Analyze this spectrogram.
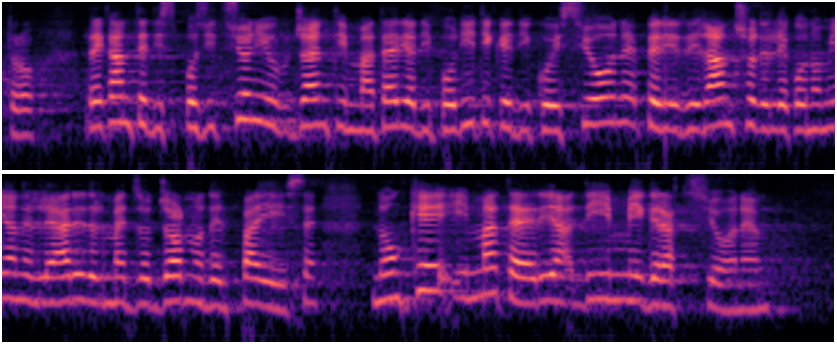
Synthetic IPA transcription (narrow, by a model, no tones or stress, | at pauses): t̪ɾo | rekant̪ed̪ispozit̪sːjoːniurd͡ʒɛnt̪iːmːat̪ɛːɾjad̪ipoliːt̪ikeːd̪ːikoezjoːnepeɾilrilant͡ʃod̪elːekonomiːanelːeaːɾeed̪elmɛd̪zːod͡ʒornod̪elpaeːze | noŋk̟eimːat̪ɛːɾjad̪iːmːiɡɾat̪sːjoːne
